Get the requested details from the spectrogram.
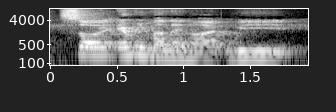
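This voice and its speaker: A man's voice: a little high, normal speed. A man co-hosting a casual chat show, jokey and playful and laughing often. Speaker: co-host. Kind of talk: casual live-stream chat. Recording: echoey room, faint background noise.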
